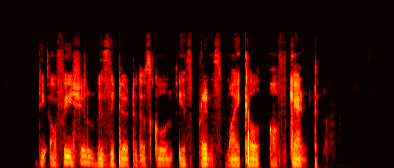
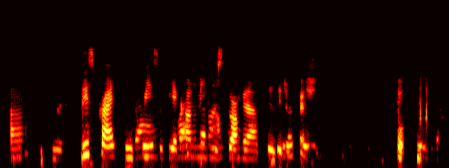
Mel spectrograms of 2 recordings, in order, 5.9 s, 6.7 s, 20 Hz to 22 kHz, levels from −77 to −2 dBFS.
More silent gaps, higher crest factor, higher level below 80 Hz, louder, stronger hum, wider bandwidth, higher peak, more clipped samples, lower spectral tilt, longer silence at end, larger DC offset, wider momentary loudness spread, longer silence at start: second, none vs 1.13-1.17 s, 2.47-2.51 s, 4.43-4.49 s, 4.94-5.12 s, 5.41-5.49 s, 5.58-5.88 s, 6.08-6.24 s; first, 28 dB vs 22 dB; first, -46 dBFS vs -68 dBFS; second, -27 LUFS vs -21 LUFS; neither; first, 11.5 kHz vs 8 kHz; about the same, -2 dBFS vs 0 dBFS; neither; second, -4 dB/octave vs -5.5 dB/octave; first, 1.15 s vs 0.35 s; neither; second, 13 LU vs 22 LU; first, 0.6 s vs 0.15 s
